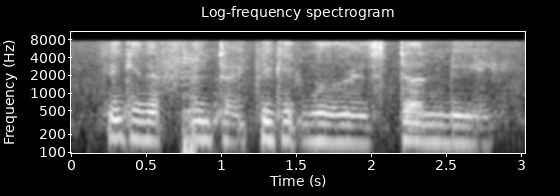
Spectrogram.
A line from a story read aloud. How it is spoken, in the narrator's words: growled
